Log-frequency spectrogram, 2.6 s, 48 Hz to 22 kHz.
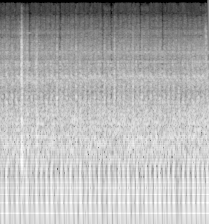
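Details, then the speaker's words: Kove 450 Rally Euro 5 single, hot after riding, still in break-in: thumping idle with uneven pulse spacing and a wavering, hunting beat; idle not too stable, with clunking noises when the clutch is let out. "not too stable. And when I let the clutch out, there's a lot of cloning noises."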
